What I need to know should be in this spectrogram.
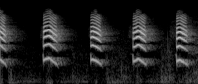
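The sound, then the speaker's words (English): Five loud, high, bright squeaks from Sweep, the glove puppet from the Sooty show, each short and evenly spaced, heard alone. “And in the blue corner, all the way from a cupboard at the BBC. Or Matthew Corbett's fist. Whichever. We have Sweep!”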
